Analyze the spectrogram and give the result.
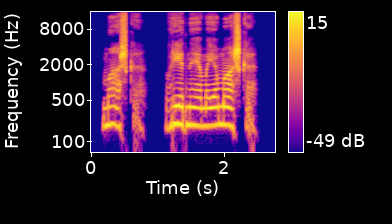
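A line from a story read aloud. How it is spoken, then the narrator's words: Hoarse whisper between kisses. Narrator (Russian): Хриплый шепот прерывался поцелуями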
